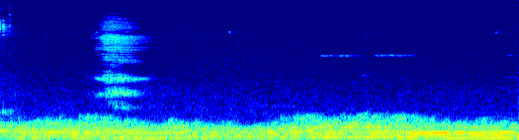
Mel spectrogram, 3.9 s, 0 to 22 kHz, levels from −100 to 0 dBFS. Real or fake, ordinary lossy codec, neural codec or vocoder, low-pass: real; none; none; 19.8 kHz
